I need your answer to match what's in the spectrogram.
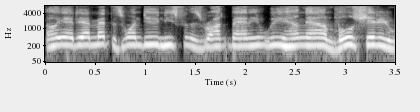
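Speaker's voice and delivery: very high-pitched, chill, laid-back Los Angeles bro voice. Imitating cousins from L.A. bragging about meeting a band: imitating an L.A. cousin. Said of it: "where they're always all like".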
